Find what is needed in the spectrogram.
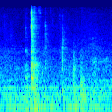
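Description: Near silence with a few faint, short clicks and ticks, the clearest about half a second in.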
